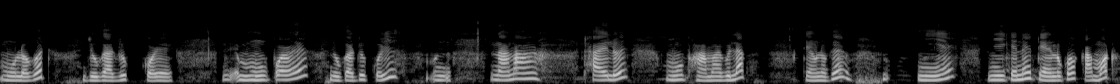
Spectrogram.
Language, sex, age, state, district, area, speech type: Assamese, female, 30-45, Assam, Dibrugarh, urban, spontaneous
